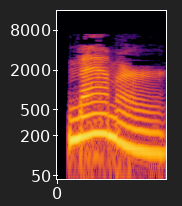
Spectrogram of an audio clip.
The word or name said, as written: mammer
